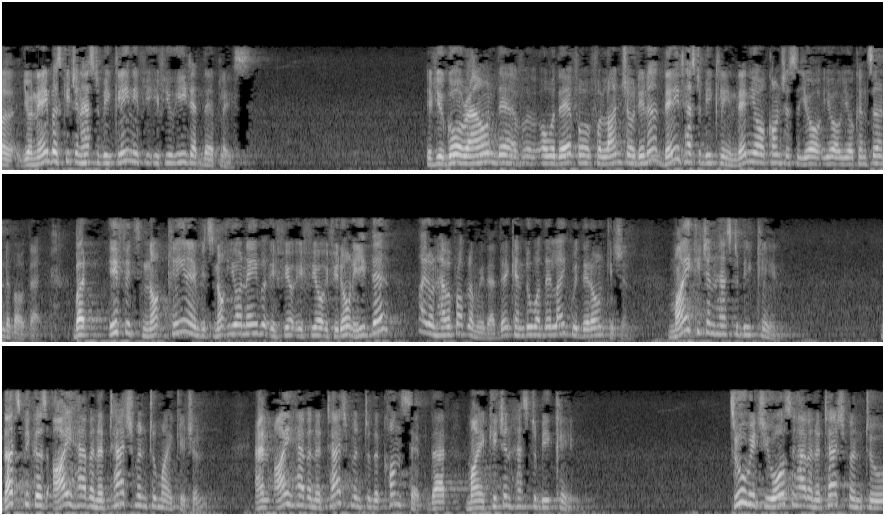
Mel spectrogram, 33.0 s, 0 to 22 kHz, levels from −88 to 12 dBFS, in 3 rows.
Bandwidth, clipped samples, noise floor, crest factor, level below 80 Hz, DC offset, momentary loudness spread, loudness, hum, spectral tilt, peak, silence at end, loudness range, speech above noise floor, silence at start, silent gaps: 7.8 kHz; under 0.1%; -46 dBFS; 18 dB; -52 dBFS; under 0.1%; 10 LU; -16 LUFS; none; -3.5 dB/octave; 0 dBFS; 0 s; 5 LU; 29 dB; 0 s; none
